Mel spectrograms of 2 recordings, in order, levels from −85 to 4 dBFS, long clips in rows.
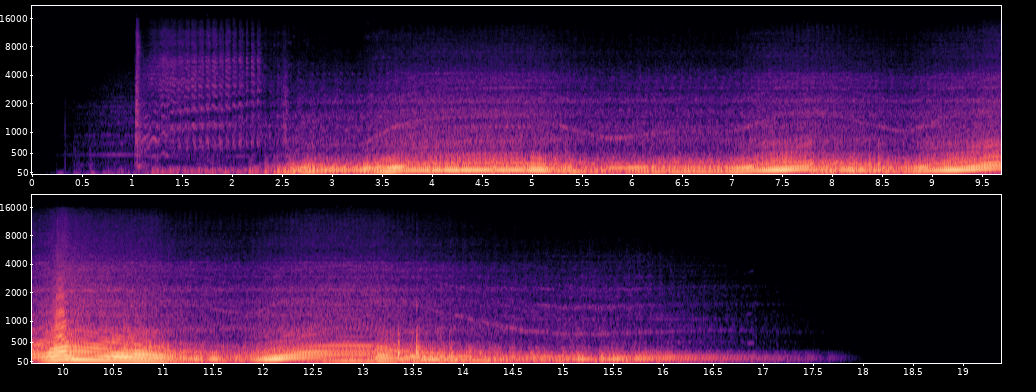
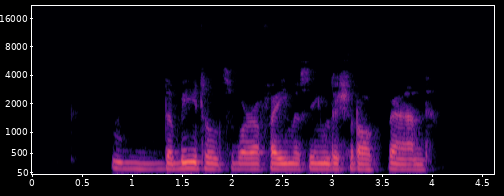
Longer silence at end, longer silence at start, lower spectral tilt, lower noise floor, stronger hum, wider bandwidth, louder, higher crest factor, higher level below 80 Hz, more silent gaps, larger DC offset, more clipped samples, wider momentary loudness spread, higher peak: first, 2.75 s vs 0.65 s; first, 1.05 s vs 0.8 s; about the same, -10 dB/octave vs -10 dB/octave; second, -62 dBFS vs -87 dBFS; neither; first, 6.6 kHz vs 4.9 kHz; first, -14 LUFS vs -34 LUFS; about the same, 14 dB vs 16 dB; first, -26 dBFS vs -70 dBFS; neither; neither; neither; first, 15 LU vs 12 LU; first, 0 dBFS vs -18 dBFS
